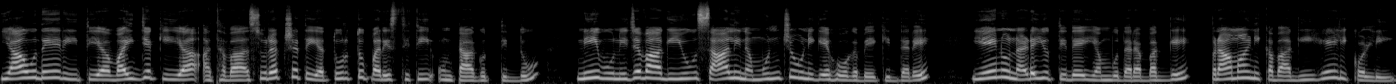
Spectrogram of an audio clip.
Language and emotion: Kannada, neutral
